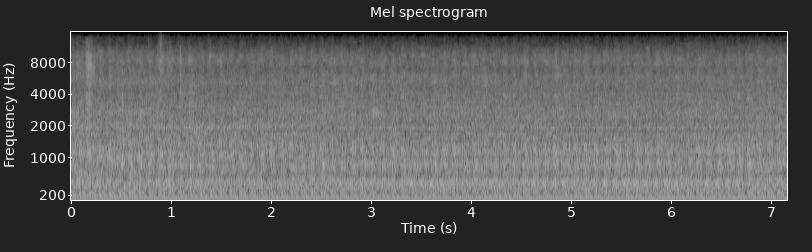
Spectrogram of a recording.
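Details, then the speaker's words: 1990 Buick Regal GS V6 with severe low power: uneven, lumpy idle with dropped beats and engine shaking; misfire from dead fuel injectors, running on four cylinders, first suspected as fouled plugs on the rear bank. "better now I'm sure we have a misfire on one of the rear cylinders because the plugs fed out"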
